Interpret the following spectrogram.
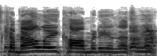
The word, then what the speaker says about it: Kamala: Kamal A Comedy. Kamala, just like the vice president.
